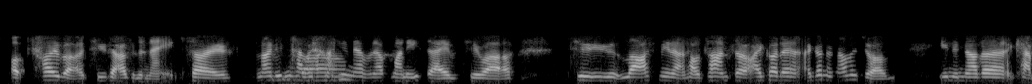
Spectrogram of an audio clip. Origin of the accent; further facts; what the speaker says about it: Australia; moved away as an adult; also born or lived in Paris, France / New York, United States; now in Los Angeles, United States; Australia almost 7 years ago now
